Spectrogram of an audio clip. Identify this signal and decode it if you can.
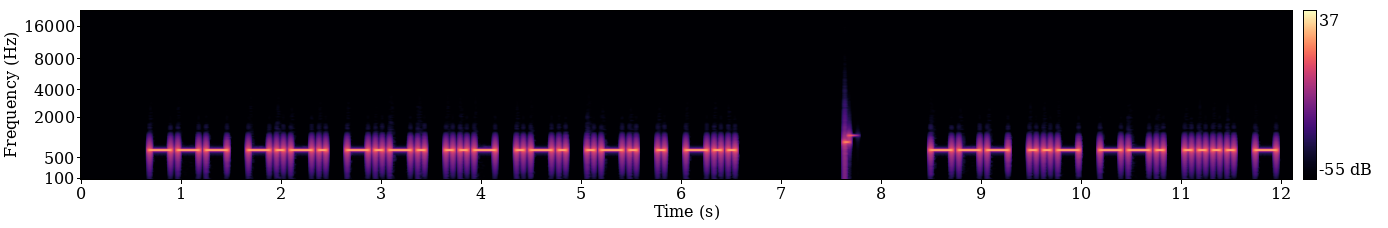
Morse code, heard as a keyed tone, about 17 wpm, 700 Hz. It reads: OCCURRED OUGHT
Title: Sets of 5 Words Encore - New Word Drill - 17wpm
